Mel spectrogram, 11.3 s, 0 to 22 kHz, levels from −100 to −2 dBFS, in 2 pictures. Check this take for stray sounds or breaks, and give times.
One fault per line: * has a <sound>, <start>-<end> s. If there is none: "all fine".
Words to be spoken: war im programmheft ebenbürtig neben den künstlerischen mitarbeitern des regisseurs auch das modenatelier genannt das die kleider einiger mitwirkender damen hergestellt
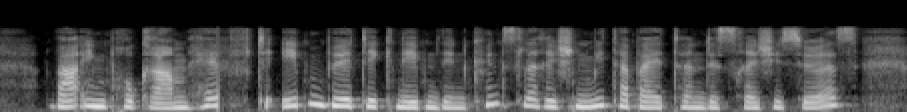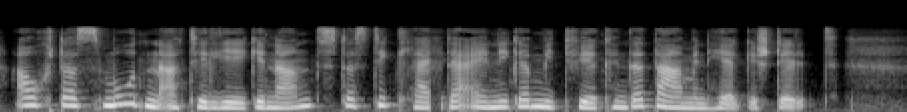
* has a dropout, 1.4-1.4 s
* has a dropout, 8.3-8.4 s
